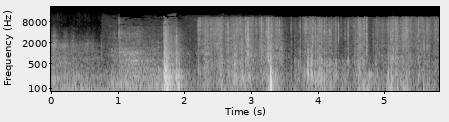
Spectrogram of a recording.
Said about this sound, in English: Let's have a look-see in the drawers.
